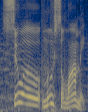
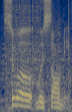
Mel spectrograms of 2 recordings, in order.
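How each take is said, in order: First: An extra vowel comes before the final 'mi'. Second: No vowel comes between 'l' and 'mi'. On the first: The speaker calls it wrong. "not Musalami" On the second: The speaker calls it right. "Suo Musalmi, not Musalami"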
